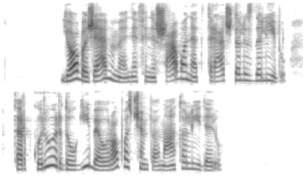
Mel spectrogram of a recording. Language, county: Lithuanian, Alytus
